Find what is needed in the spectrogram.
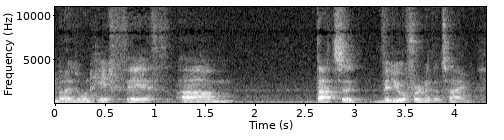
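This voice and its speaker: Audible room echo with noticeable background noise. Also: man. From northern England, Durham. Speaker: YouTuber. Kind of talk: casual monologue. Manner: casual, hesitant with fillers.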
